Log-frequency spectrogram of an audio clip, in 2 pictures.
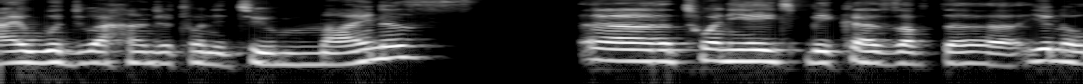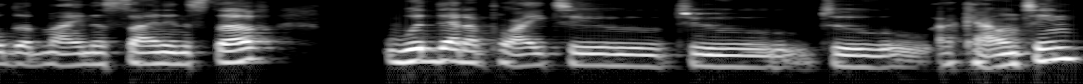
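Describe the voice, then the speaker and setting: A woman speaks with a non-native accent. Her voice is fairly low in pitch, with a dark, mellow tone. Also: ordinary pitch variation, fairly slow pace, quiet background. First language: not English. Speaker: accounting student. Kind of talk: tutoring session.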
